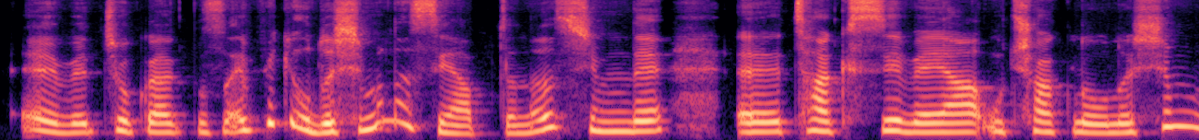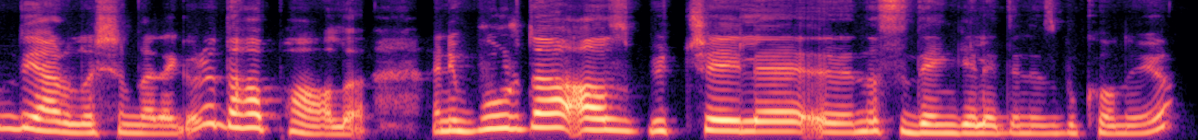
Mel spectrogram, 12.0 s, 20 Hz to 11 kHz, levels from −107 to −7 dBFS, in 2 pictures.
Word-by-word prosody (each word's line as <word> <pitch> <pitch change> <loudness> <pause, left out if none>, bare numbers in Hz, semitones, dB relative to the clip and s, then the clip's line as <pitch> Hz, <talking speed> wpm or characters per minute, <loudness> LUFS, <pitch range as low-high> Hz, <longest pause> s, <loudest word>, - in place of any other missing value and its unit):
Evet, 215 -4 -2
çok 235 -3 -3
haklısın. 215 +1 -3
E, 250 - 0
peki 425 0 0
ulaşımı 250 +3 +2
nasıl 330 - -2
yaptınız? 190 - -4
Şimdi, 235 -1 0 0.4
eee, 225 +1 +1
taksi 245 0 0
veya 215 0 +1
uçakla 225 -1 -3
ulaşım 290 - -2
diğer 265 -6 +3
ulaşımlara 200 -2 -2
göre 395 - -4
daha 320 -2 +4
pahalı. 175 - -3 0.3
Hani, 235 +1 +1
burada 310 +3 +5
az 260 -2 +4
bütçeyle, 245 0 +3
eee, 230 -2 0
nasıl 230 -2 -2
dengelediniz 190 -1 -1
bu 190 - -8
konuyu? 195 - -6
230 Hz, 140 wpm, -21 LUFS, 205-255 Hz, 0.4 s, burada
